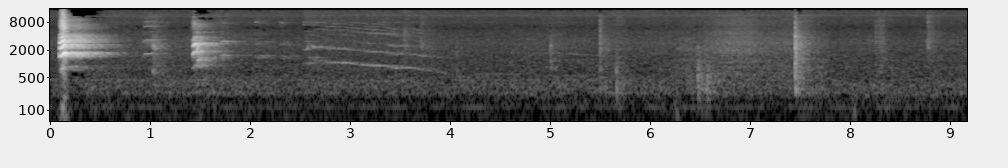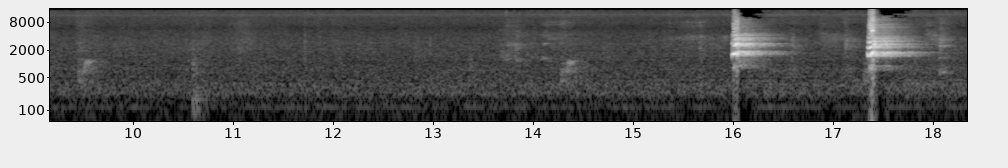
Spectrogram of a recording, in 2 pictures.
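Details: Yorkshire Terrier kept behind a baby gate in Maryland, desperate to get to the big Pitbull sister; bursts of shrill yips and whining barks open and close the stretch, with quiet whimpers and rustling in between.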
